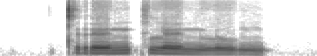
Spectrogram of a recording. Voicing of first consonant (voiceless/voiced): voiceless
